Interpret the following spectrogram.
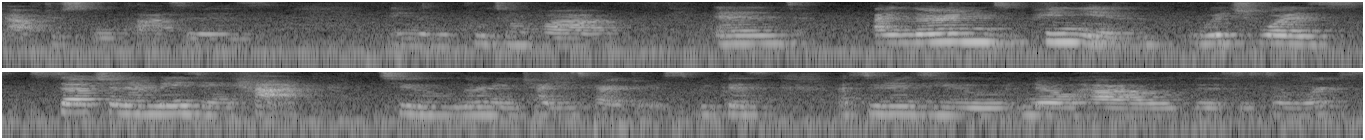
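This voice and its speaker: A woman from Hong Kong teaching a workshop, chatting casually with lots of fillers like um and like. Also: on the high side. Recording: echoey room, far mic, audible noise.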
